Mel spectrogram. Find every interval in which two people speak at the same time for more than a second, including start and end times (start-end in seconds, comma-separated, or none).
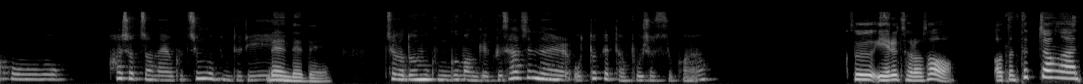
none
